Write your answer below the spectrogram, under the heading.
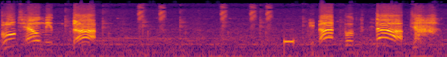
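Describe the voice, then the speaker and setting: Casting: theatrical Russian comrade, thick-worded broken English, high and very bright, game cutscene. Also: male voice, sing-song, takes it slowly, slight background noise, exaggerated voice. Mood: excited. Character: excitable, melodramatic Russian cosmonaut comrade. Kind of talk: video game cutscene acting.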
